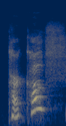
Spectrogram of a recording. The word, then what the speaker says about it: Kharkov: You have an American based in, I think, in Kharkov. Is that the right Yes.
